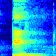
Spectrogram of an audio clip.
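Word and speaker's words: tail: यहां पर स्पेलिंग है उसके हिसाब से इसका प्रोनाउंसिएशन आएगा कि टिल हम जैसे कि हम अब तक कहते थे इसको टेल कहते थे हम मैं भी पहले टेल ही कहती थी पर इसका सही प्रोनंसिएशन टिल है जैसे कि हम बाउल कहते हैं ये गलत प्रोनंसिएशन है बोल सही प्रोनंसिएशन है टावल यह गलत प्रोनाउंसिएशन है। टाल यह सही प्रोनंसिएशन है। उसी तरह टेल यह गलत प्रोनंसिएशन है। टिल यह सही प्रोनाउंसिएशन है।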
